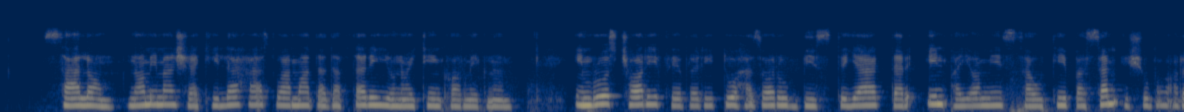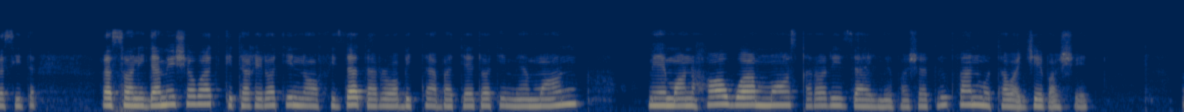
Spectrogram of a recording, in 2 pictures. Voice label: Updates Audio Dari Persian; covid-19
